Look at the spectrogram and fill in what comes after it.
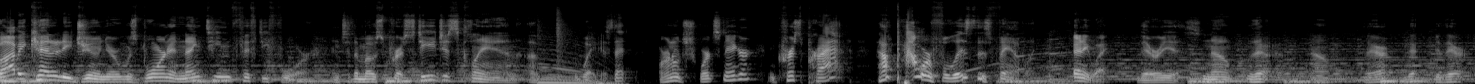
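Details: Adult male narrator; normal speech.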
